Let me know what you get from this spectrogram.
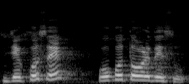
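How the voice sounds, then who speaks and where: Man voicing a high-pitched, firm village farmer, muffled. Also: normal speed. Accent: Powari, eastern Maharashtra and Balaghat region. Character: firm tight-fisted village farmer employing labourers. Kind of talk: cartoon comedy dialogue. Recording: dull, muffled lo-fi sound.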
